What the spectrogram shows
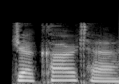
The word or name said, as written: jakarta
